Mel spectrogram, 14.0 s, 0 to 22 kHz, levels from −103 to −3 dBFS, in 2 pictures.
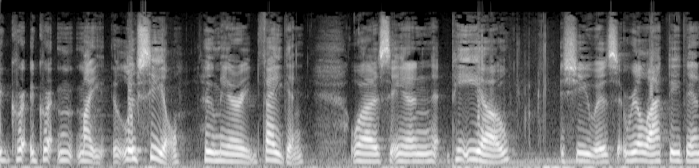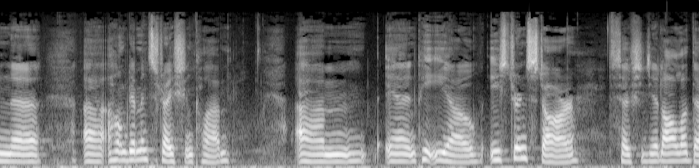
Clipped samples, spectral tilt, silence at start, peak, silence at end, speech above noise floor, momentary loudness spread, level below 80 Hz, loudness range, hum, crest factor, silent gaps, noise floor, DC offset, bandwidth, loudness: under 0.1%; -4 dB/octave; 0 s; 0 dBFS; 0 s; 19 dB; 9 LU; -40 dBFS; 3 LU; none; 14 dB; none; -32 dBFS; under 0.1%; 15.5 kHz; -13 LUFS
